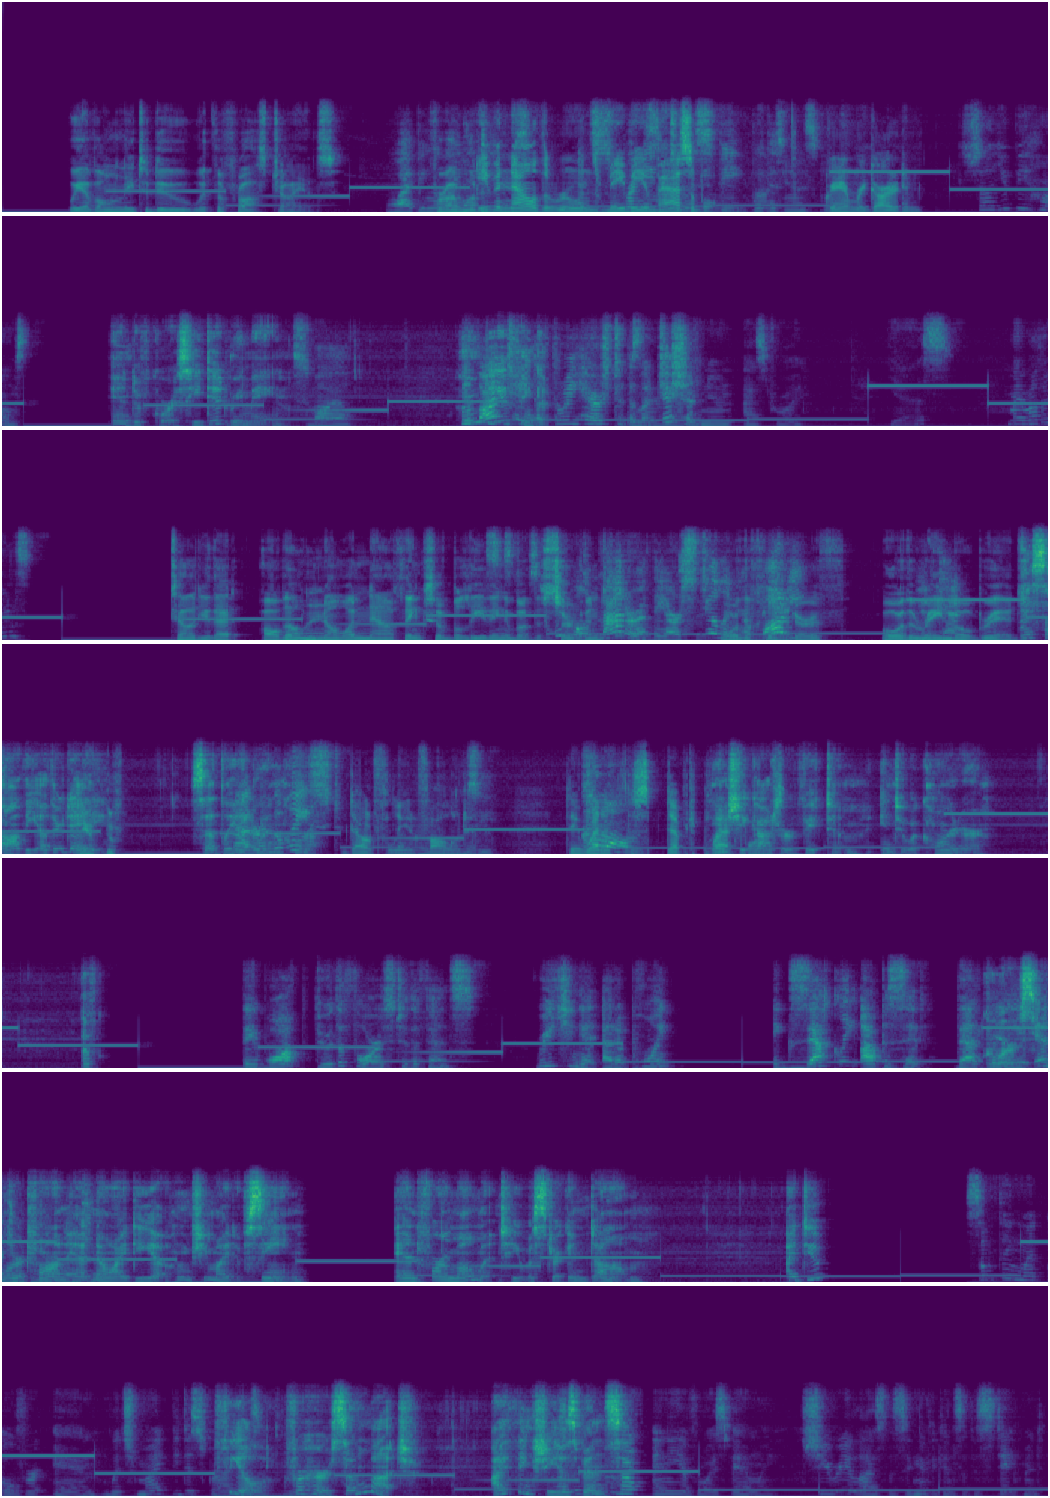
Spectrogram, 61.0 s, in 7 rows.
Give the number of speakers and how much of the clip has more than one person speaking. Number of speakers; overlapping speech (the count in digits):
5, about 33%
